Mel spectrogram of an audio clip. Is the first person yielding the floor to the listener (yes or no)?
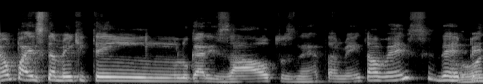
no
